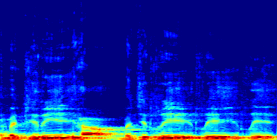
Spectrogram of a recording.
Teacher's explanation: That is called Imala. So you don't say as a fatha nor a kasra. It's a way in between.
